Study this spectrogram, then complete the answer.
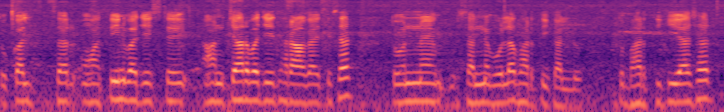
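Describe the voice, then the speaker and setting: A young man from central India angrily recounting events to a reporter, calling him sir. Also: fairly high pitch. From Damoh district, India. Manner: urgent, aggrieved, repeatedly addressing the reporter as sir. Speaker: bereaved family member. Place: outdoors at a hospital at night. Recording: outdoor street noise.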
